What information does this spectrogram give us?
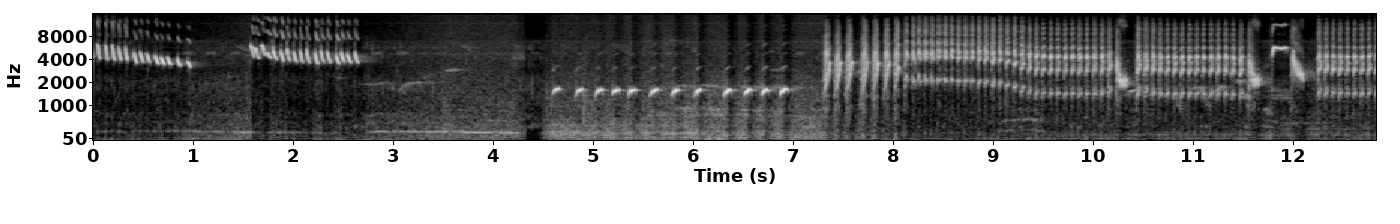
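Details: White-rumped shama song used as a lure to set other shamas singing: high trills, a run of short lower chirps, then a long buzzy rapid trill with sliding overtones.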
